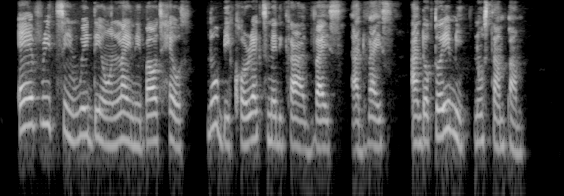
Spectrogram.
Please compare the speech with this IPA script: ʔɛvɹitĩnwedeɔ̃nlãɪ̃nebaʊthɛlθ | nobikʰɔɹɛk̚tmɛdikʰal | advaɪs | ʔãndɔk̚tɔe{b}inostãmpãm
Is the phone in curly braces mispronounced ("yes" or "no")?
yes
